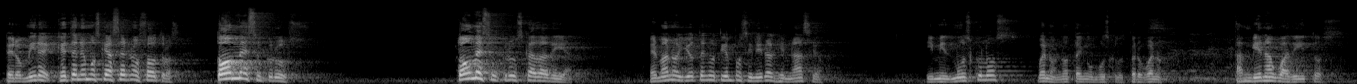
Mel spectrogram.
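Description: A man preaching a fervent sermon, swinging from loud exhortation to quiet asides, in an echoey church hall. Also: fairly high pitch, lively intonation, moderate pace, long pauses. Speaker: pastor.

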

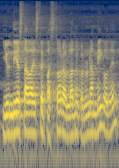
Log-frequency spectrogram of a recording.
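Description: A man preaching a sermon, telling a humorous personal story with loud exclamations and quiet asides. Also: mid-range voice, fairly even intonation, racing. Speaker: pastor. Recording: echoey hall with mains hum.

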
